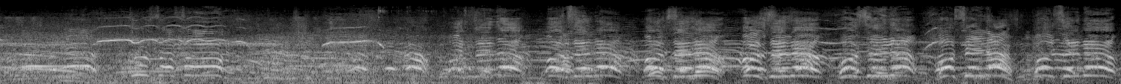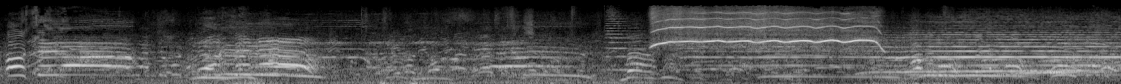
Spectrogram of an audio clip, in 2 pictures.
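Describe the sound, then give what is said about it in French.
A loud protest crowd as the first street clashes begin, with the air stinging noses and eyes: many voices shouting and chanting in overlapping bursts, including calls to go to the Senate, with a rising, wailing siren-like tone cutting through near the end. “les premiers affrontements ont commencé”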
